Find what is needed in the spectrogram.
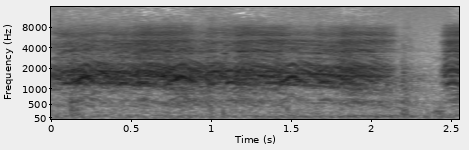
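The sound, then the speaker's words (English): A murder of crows cawing at the top of a tree, forming a dense chorus of harsh, overlapping caws that stays loud and unbroken for most of the stretch, then dips briefly near the end. “what you're hearing, if you're listening to this online, is a murder of crows on the top of the tree.”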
